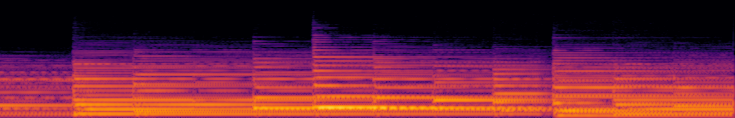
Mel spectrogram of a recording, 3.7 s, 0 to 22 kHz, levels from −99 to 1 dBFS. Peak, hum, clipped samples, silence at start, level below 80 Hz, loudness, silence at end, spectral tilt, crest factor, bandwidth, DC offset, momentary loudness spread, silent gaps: -6 dBFS; none; under 0.1%; 0 s; -68 dBFS; -22 LUFS; 0 s; -10 dB/octave; 16 dB; 4.5 kHz; under 0.1%; 8 LU; none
